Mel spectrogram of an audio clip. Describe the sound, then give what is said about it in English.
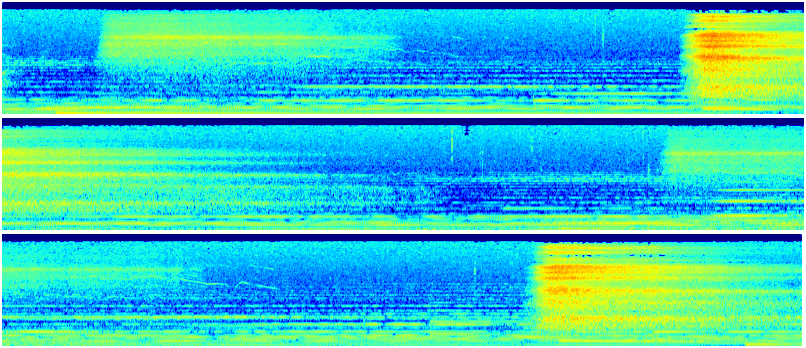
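Deep breaths with open-mouth exhales: a few long, airy, breathy rushes at slow, even intervals over a steady, low sustained musical drone. “Take three final deep breaths with an open mouth exhale.”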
